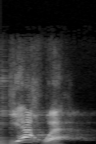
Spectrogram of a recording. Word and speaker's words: Yahweh: they have no hesitation using Yahweh and building it in to their name. That's how we know it. We pronounce it, the verbal form would have been Yahweh.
